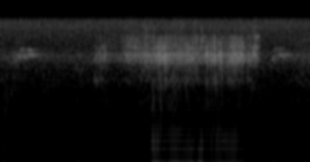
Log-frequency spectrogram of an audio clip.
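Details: A sleeping Shar Pei snoring indoors; one drawn-out raspy snore lasting about a second, with a low rumbling core and a hissy breathy edge, then fading to quiet breathing.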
